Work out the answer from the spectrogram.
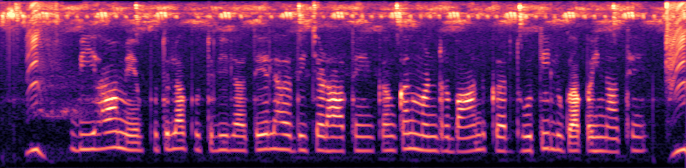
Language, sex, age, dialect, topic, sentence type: Chhattisgarhi, female, 25-30, Northern/Bhandar, agriculture, statement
